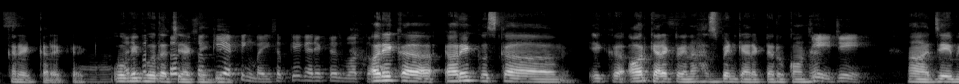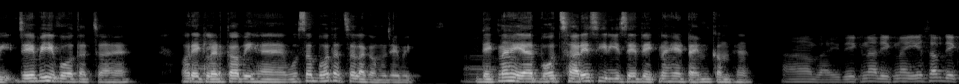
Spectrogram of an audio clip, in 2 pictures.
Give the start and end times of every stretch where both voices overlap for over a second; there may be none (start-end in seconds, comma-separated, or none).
0.8-2.4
